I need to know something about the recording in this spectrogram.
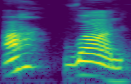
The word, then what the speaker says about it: आहवान: kick अलौकिक आहवान आहवान यहां पर क्या उच्चारण आ रहा है ह का ह का आधा उच्चारण आ रहा है और व का पूरा आ रहा है आवान ठीक है आहवान तो यह हो गया आधा ह इस तरह से पूरा नहीं बना और इसमें हम यह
